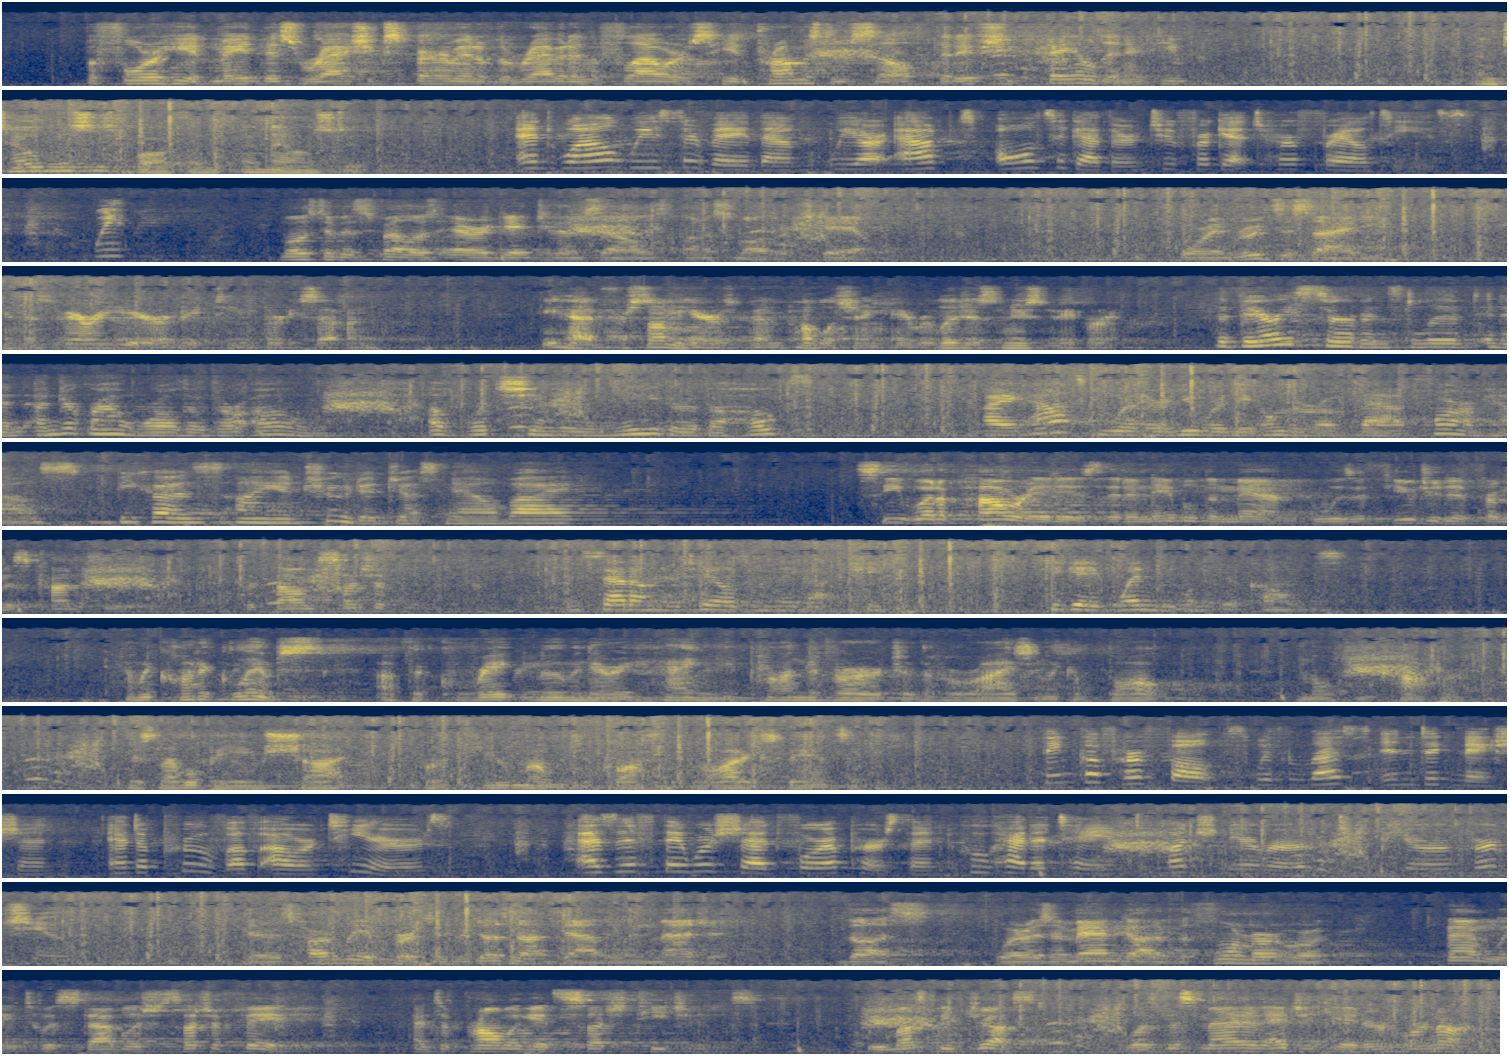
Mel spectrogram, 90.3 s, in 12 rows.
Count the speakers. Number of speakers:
ten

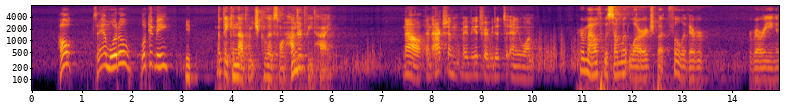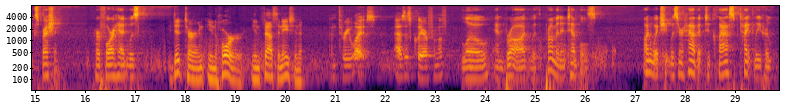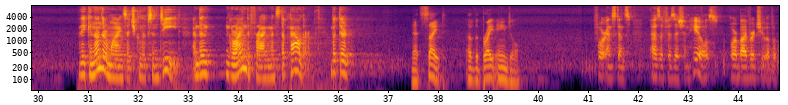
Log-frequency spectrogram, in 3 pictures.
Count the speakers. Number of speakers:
four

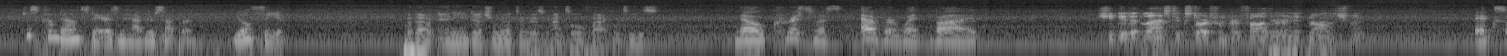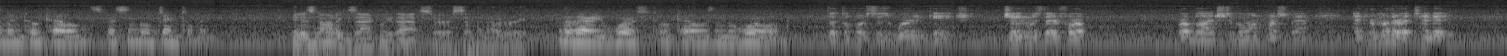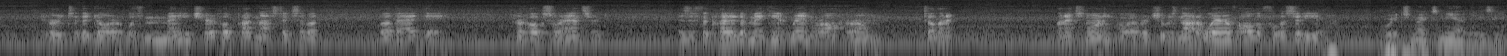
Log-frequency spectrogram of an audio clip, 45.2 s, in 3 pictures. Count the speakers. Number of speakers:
five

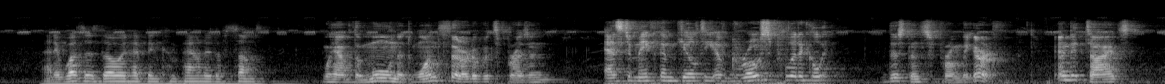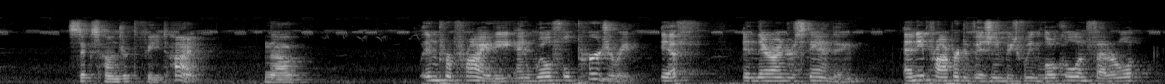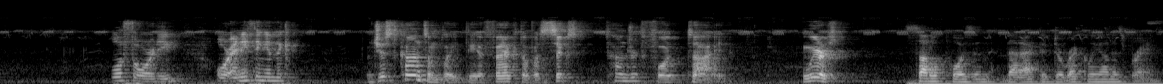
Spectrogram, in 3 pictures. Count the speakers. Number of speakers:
three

